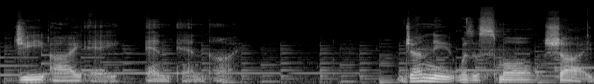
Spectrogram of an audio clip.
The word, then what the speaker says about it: Gianni: That's like Johnny in English, but in Italian it's spelled Gianni.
